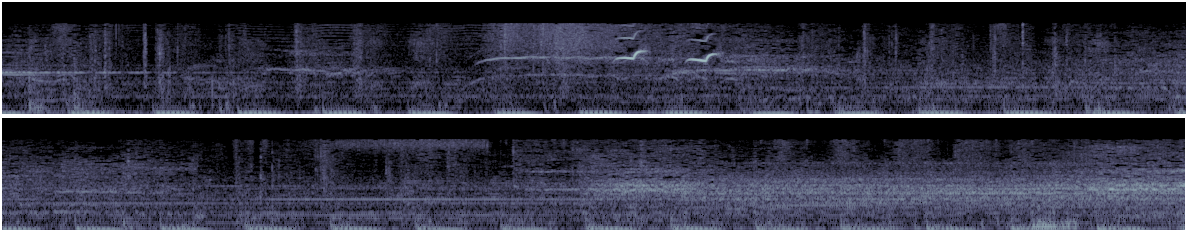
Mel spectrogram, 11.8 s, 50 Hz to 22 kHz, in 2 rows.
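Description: A horse whinnies and snorts over a steady, rhythmic clip-clop of hooves, with a soft ambient background throughout, in the video game Red Dead Redemption 2 Online.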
